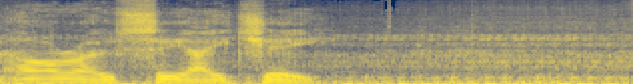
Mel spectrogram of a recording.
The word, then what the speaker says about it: Roche: So we're now coming into Roche, or Roche as I say, because it's spelt R-O-C-H-E, and to me that isn't roach. Roach of the fish is R-O, look there it is in front, R-O-C-H-E.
